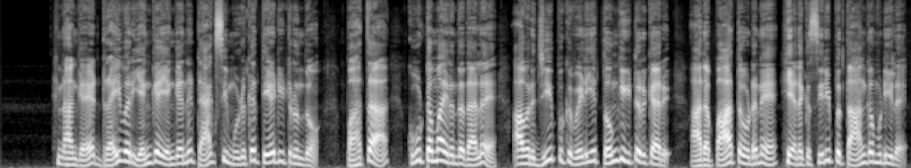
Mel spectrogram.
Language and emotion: Tamil, happy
